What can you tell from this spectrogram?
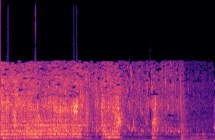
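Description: Toilet flushing: a loud rush of water that dies away about three and a half seconds in.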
